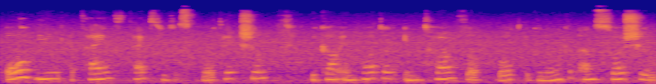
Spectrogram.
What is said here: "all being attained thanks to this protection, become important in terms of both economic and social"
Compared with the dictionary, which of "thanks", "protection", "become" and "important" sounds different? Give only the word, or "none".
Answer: thanks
